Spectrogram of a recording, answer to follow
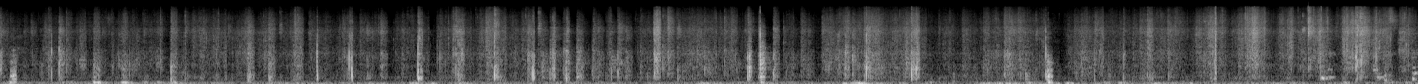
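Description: Plastic bubble wrap being handled and pulled off a wrapped pot: steady crinkling with many irregular sharp crackles and snaps.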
